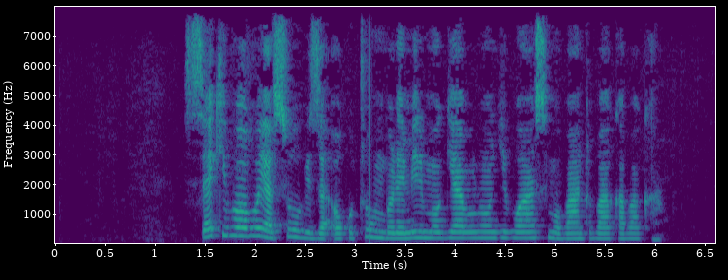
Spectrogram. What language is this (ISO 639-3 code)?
lug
